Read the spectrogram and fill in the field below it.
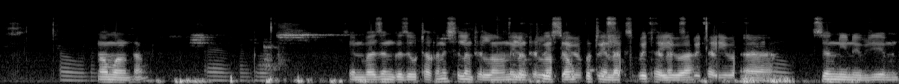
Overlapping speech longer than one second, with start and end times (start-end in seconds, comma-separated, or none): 4.0-6.9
